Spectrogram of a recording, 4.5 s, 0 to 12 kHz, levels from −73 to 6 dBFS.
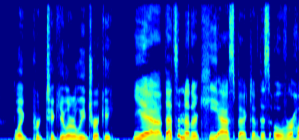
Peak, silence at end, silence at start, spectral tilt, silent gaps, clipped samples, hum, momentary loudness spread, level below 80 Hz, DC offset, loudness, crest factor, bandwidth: -6 dBFS; 0 s; 0.25 s; -5 dB/octave; none; under 0.1%; none; 10 LU; -46 dBFS; under 0.1%; -23 LUFS; 16 dB; 12 kHz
